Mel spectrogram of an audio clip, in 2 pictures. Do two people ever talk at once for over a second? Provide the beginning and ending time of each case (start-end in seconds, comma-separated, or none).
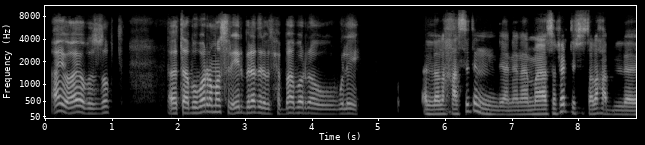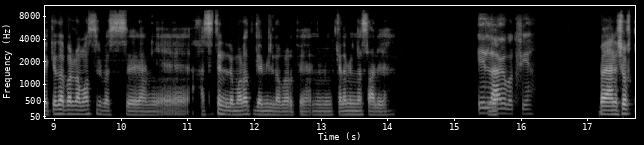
none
